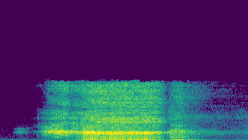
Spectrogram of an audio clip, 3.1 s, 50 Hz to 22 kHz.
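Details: Snoring during sleep recorded with the SnoreLab app on 2025/03/26: a single loud, harsh snore on an in-breath lasting over a second, then a softer breath out.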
